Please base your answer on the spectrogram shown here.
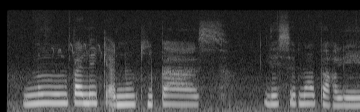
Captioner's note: little voice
